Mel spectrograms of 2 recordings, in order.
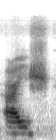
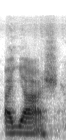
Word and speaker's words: Ayash: pleases uh Yahwh delights her aash or some people can say Aish. Uh it's um Alfad Shan. Uh so I pronounce it Ayash.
